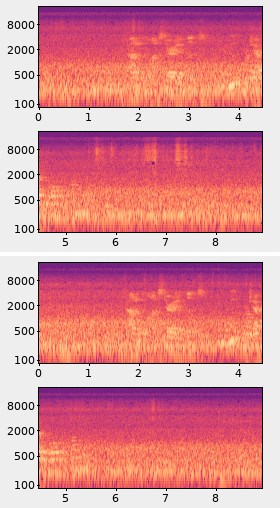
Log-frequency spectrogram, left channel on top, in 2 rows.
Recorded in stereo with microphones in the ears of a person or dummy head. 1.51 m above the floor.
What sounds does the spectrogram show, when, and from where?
1.6 s a man speaking: 30° right (ahead or behind), 2.5 m
3.6 s a woman speaking: 10° left (ahead or behind), 1.5 m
